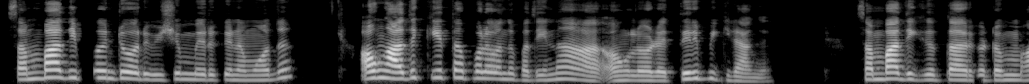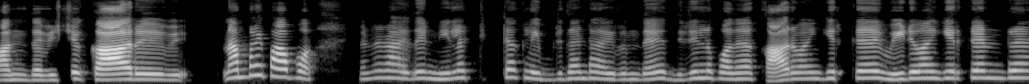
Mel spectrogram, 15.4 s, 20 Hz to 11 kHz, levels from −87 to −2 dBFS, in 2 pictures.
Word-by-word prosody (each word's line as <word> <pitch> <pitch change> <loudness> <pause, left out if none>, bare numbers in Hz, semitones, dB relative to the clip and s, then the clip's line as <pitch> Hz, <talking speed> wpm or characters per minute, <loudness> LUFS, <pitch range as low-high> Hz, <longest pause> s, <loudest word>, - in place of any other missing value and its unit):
சம்பாதிப்புன்ட்டு 275 +2 +2
ஒரு 215 -2 -7
விஷயம் 215 +2 -8
இருக்குன்னம்போது, 195 +4 -7 0.6
அவுங்க 265 +1 +6
அதுக்கேத்தாப் 285 0 -5
போல 260 - -2
வந்து 225 -1 -9
பாத்தீங்கன்னா, 195 +6 -6
அ - - +2 0.2
அவுங்களோட 180 -1 -4 0.2
திருப்பிக்கிறாங்க. 190 - -6 0.8
சம்பாதிக்கிற்தா 215 -4 +2
இருக்கட்டும் 190 +1 -8 0.2
அந்த 195 0 -6
விஷயம் 240 +5 -6
காரு, 220 +1 +11 0.2
வீ 195 - -6 0.4
நம்பளே 305 +7 +2
பாப்போம். 300 -7 +4 0.4
"என்னடா! 275 +4 -7
இது 255 +2 -5
நீலாம் 265 +4 -5
TikTok 300 -1 -8
ல - - -5
இப்பிடி 220 +1 -14
தான்டா 255 +1 -5
இருந்த! 220 0 -9 0.2
திடீர்னு 255 +6 -7
பாத்தன்னா, 235 0 -3
கார் 195 +8 +5
வாங்கியிருக்க! 245 +2 -7 0.2
வீடு 230 +4 0
வாங்கியிருக்கேன்ற!" 265 +1 -4
235 Hz, 130 wpm, -23 LUFS, 200-265 Hz, 0.8 s, காரு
